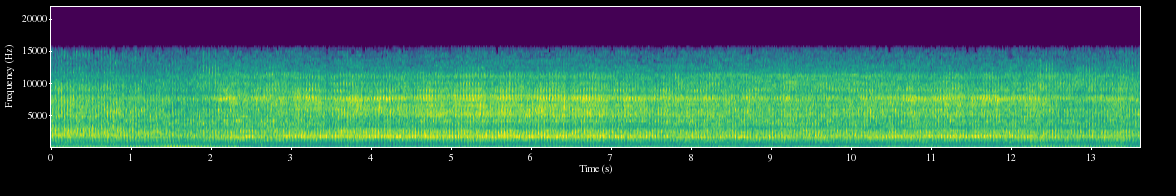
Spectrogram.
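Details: 2009 BMW E60 LCI, N47 diesel at idle: fast, fairly even ticking rattle about four a second over the diesel clatter; timing chain noise suspected, not confirmed.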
